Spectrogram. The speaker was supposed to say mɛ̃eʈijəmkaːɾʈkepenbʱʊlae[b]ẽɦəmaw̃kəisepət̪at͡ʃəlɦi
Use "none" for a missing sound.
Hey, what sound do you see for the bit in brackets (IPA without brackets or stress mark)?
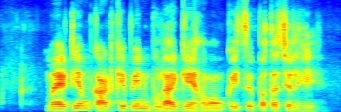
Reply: ɡ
